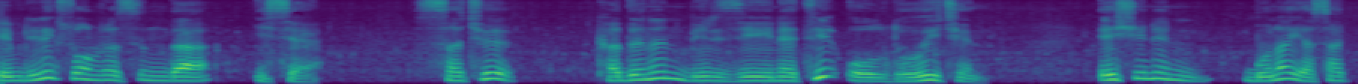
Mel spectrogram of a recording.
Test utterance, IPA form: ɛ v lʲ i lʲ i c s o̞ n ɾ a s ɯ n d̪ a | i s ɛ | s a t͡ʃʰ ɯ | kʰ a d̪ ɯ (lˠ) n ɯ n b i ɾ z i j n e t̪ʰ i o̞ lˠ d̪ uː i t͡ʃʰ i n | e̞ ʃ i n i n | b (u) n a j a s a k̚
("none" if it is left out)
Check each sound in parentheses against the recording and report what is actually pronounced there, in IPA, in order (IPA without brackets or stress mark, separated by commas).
none, u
